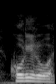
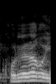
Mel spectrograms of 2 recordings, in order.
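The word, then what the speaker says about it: 高麗: 그래서 보니까 용비어 청강할 때 사람들이 고려라고 읽으니까 그러면 안 돼. 고리라고 해야 된다. 라고 얘기를 하고 있는 겁니다. 다시 말하면 그것은 고리 사람들의 얘기이기 때문에 이건 맞다.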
